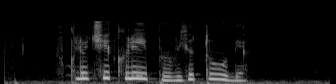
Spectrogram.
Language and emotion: Russian, sad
